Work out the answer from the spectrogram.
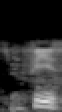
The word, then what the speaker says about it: fils: Seperti fils, perhatikan huruf L-nya tidak dibaca karena memang seperti ini merupakan kata-kata pengecualian.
